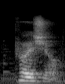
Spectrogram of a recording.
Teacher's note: more of a soft je sound and then the t is a silent one you know so it makes a zhou sound at the end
